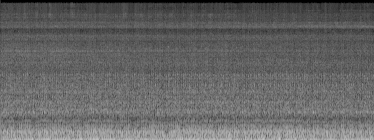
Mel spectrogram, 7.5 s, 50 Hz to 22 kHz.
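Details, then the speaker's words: Mercedes 190SL with Solex carbs, idle mixture screw being turned in: even low idle with a thin flat note, rpm dropping and faltering; idle mixture too lean. "we're losing our rpm now we're gonna straight back out you hear the engine pick up"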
